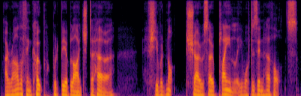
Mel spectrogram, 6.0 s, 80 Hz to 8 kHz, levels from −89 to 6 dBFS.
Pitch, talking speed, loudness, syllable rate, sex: 95 Hz, 210 wpm, -20 LUFS, 5.2 syllables/s, male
